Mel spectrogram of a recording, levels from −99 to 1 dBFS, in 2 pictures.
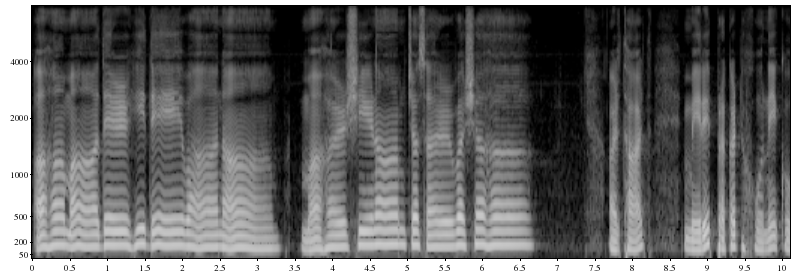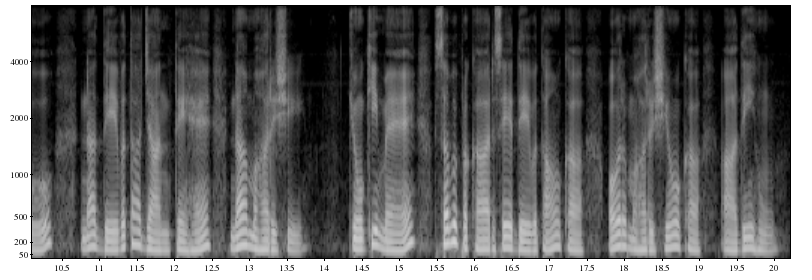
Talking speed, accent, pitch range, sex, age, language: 75 wpm, native, 115-160 Hz, male, 30-49, Hindi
